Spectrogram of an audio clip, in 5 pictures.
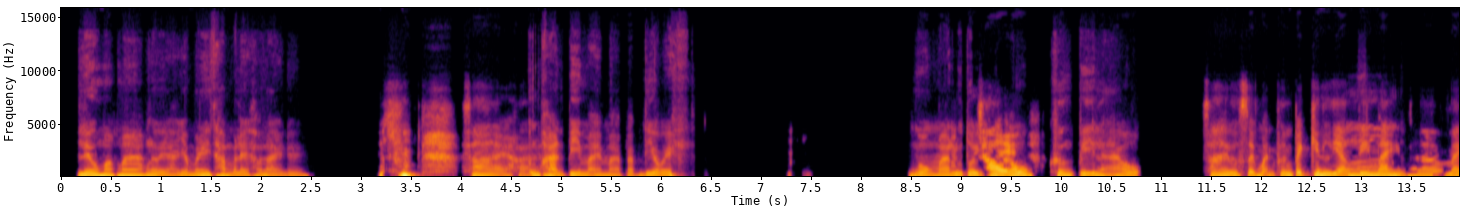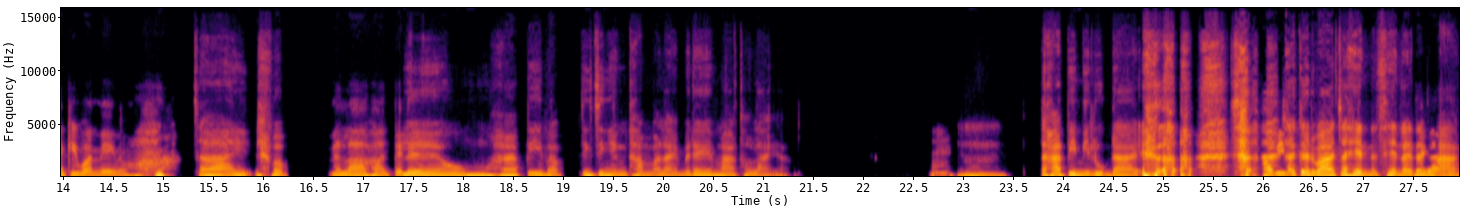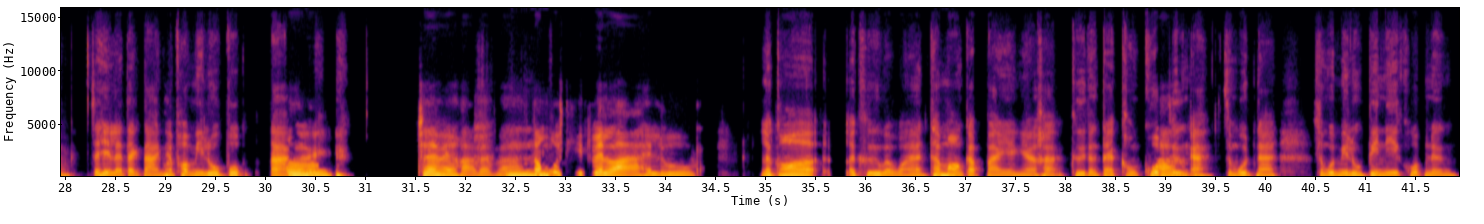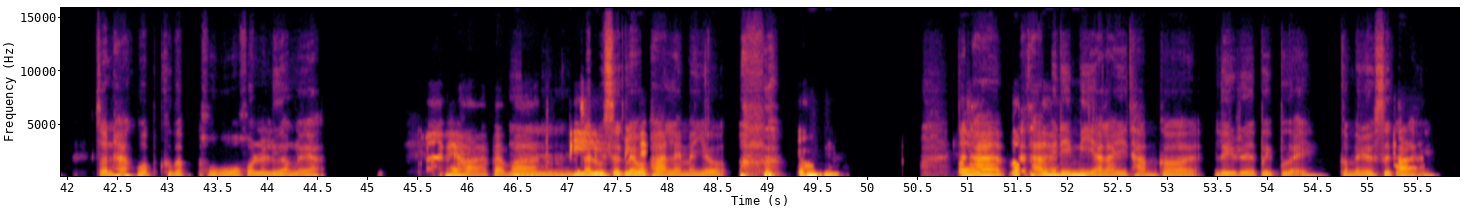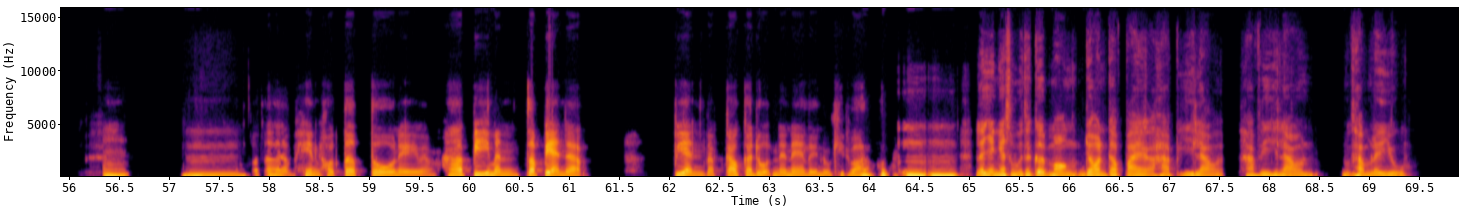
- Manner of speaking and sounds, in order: chuckle; laughing while speaking: "เอง"; other background noise; laughing while speaking: "เนาะ"; laughing while speaking: "แบบ"; laugh; chuckle; tapping; unintelligible speech; chuckle; chuckle
- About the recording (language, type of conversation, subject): Thai, unstructured, คุณอยากเห็นตัวเองในอีก 5 ปีข้างหน้าเป็นอย่างไร?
